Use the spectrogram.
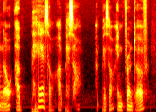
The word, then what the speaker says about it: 앞에서: 앞에서, the 피읍 at the end of the first syllable carries over to the second syllable. 앞에서, no, 앞에서, 앞에서, 앞에서, in front of.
